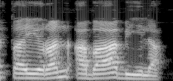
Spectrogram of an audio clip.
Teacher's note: الف مدہ کو ایک الف کے برابر کھینچ کر پڑھیں گے، اس کو حرف مدہ کہتے ہیں۔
